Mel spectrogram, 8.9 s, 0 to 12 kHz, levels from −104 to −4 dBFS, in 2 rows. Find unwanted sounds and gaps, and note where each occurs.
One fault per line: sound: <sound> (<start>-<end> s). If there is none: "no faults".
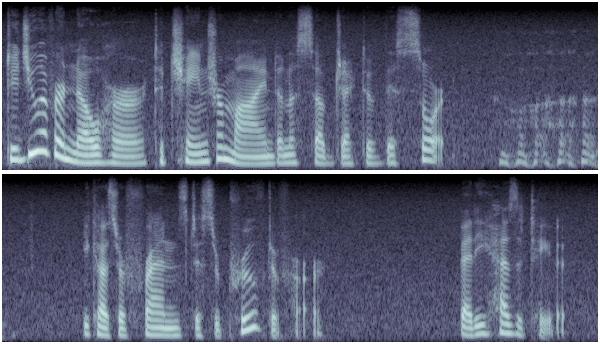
sound: laugh (3.7-4.7 s)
